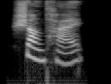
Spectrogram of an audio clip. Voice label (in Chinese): "上台", Chinese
